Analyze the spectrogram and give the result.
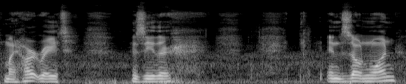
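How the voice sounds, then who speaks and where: A man with a mid-pitched voice vlogs casually while out running. He speaks in short, halting phrases with pauses between them. Clear outdoor noise and passing cars sit behind his voice. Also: fairly even intonation. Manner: talking while out running and walking. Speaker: running vlogger. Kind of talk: casual vlog talk to camera. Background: traffic and outdoor ambience.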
